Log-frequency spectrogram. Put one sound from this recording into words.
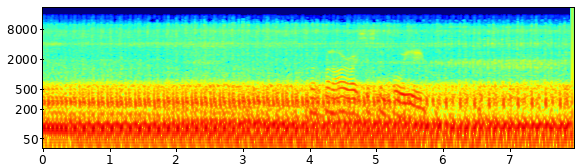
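A motorcycle engine rumbles steadily at low speed, close by.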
